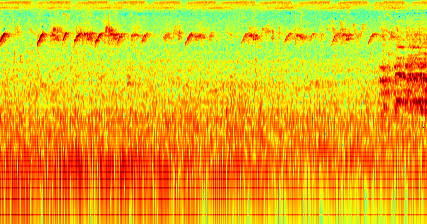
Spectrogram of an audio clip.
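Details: White-rumped munia in a garden in northeastern Thailand: a steady series of thin, high chirps, each a short sliding note, repeated over a soft background hiss, ending with a brief burst of other lower, stacked notes.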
